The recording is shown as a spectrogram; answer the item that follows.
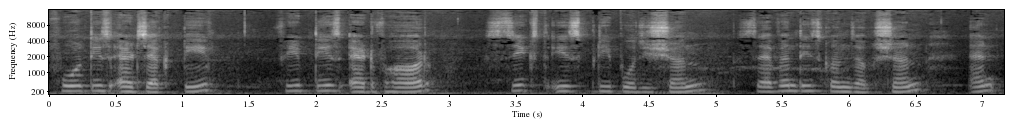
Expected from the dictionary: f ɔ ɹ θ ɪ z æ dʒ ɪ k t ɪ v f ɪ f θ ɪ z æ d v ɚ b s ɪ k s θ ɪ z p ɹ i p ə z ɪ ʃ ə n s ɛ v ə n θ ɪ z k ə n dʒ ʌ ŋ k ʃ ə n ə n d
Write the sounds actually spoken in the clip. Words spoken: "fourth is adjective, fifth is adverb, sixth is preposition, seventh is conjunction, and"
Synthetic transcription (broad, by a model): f ɔ ɹ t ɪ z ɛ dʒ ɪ k t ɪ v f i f t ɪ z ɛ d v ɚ s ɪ k s t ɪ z p ɹ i p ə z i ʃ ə n s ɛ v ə n t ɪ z k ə n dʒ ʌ k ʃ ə n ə n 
